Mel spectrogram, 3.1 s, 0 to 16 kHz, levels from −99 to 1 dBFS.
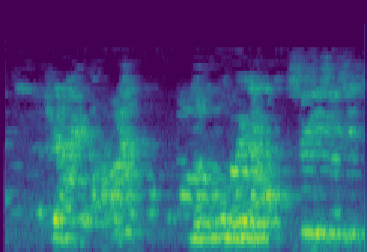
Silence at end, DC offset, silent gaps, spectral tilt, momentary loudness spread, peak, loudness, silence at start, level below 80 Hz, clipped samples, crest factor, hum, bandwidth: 0 s; under 0.1%; none; -7.5 dB/octave; 12 LU; -6 dBFS; -22 LUFS; 0.3 s; -60 dBFS; under 0.1%; 18 dB; none; 6.6 kHz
